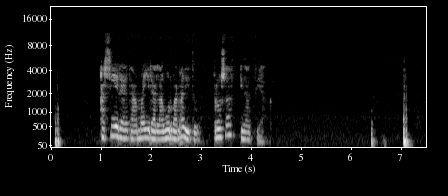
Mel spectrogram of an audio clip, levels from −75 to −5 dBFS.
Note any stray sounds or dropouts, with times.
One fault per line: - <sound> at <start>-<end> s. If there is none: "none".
none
